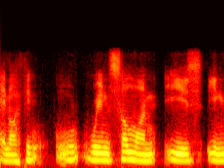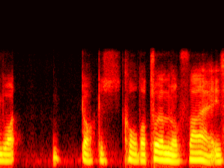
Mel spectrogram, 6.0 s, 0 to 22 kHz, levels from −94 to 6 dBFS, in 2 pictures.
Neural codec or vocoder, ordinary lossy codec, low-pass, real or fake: codec, 16 kHz, 1 kbps, FunCodec, trained on Chinese and English, 50 frames a second; Opus, 16 kbps; 7.2 kHz; fake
